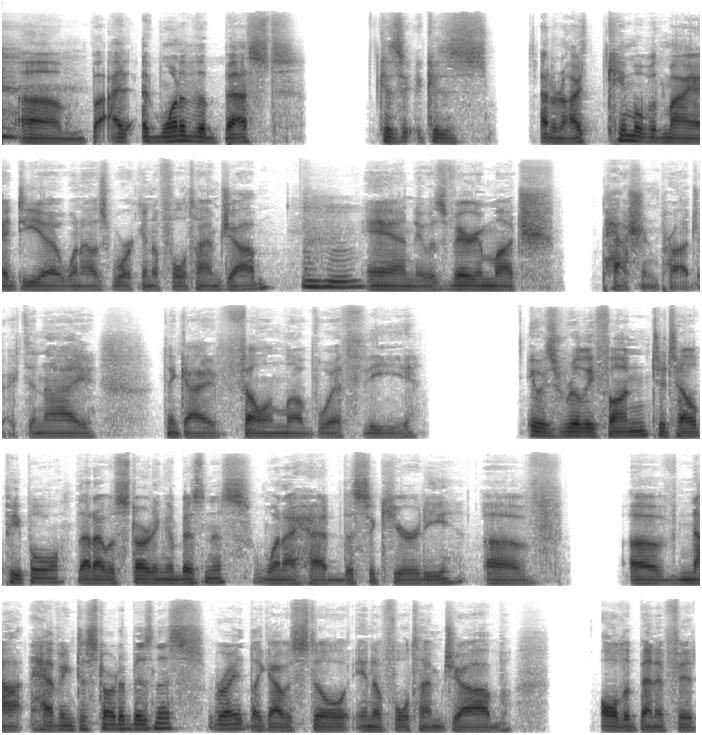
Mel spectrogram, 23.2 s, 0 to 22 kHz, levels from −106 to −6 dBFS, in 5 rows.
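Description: No technical faults are audible.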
